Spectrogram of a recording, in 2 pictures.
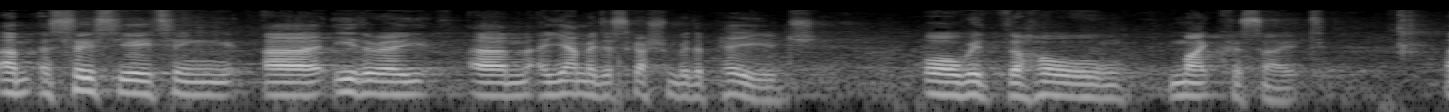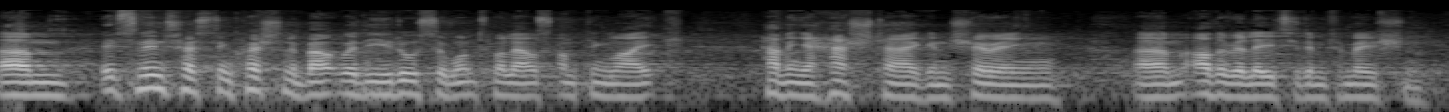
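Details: Adult man speaking; normal voice.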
